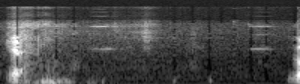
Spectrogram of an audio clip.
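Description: Faint, short, high electronic beeps, twice about a second apart, from the cath-lab patient monitor sounding with each heartbeat, after a brief spoken word.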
